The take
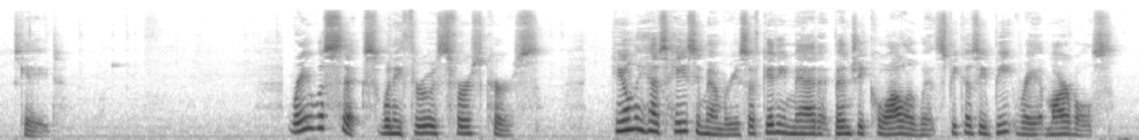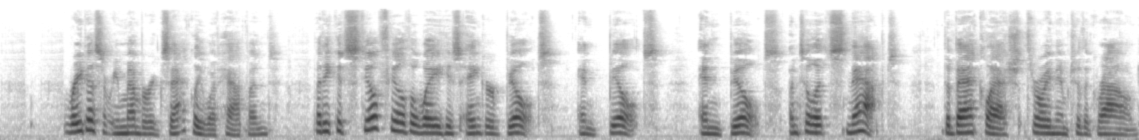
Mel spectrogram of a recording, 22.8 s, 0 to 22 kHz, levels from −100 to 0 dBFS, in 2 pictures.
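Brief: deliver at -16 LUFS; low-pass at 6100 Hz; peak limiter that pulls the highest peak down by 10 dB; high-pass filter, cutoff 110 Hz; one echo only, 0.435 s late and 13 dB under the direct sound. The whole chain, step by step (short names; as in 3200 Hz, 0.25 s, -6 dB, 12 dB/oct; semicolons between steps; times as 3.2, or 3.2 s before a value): HPF 110 Hz; LPF 6100 Hz; limiter -22 dBFS; echo 0.435 s -13 dB; gain +18 dB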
